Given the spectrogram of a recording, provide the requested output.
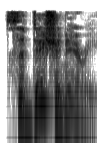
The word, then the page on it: seditionary: British English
